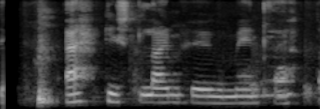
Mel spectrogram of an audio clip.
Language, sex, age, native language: Icelandic, male, 10, Icelandic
